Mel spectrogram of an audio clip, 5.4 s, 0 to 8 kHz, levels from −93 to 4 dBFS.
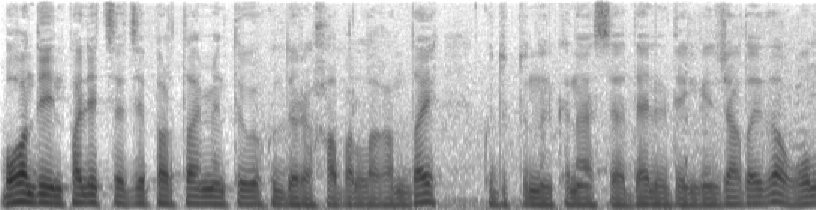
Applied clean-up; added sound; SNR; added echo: none; none; none; none.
